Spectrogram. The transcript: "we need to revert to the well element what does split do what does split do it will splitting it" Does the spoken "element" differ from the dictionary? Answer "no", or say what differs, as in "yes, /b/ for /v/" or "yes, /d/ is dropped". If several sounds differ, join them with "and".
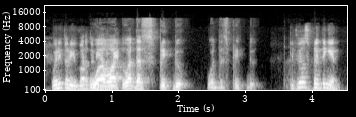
yes, /n/ is dropped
